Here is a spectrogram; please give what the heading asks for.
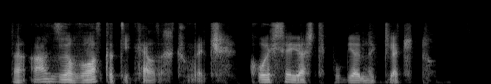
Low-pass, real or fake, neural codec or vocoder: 7.2 kHz; fake; codec, 16 kHz in and 24 kHz out, 0.6 kbps, FireRedTTS-2 codec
